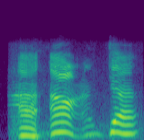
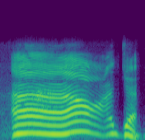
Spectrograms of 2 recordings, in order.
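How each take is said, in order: First: Both hamzas are pronounced fully and separately. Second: The second hamza is softened and glided over. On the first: The speaker calls it wrong. "secara bacaan tulisan" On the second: The speaker calls it right. "baca yang benarnya di ayun"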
